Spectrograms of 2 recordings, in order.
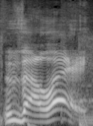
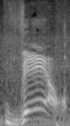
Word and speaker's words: Vale: Valet, often mispronounced Veil.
